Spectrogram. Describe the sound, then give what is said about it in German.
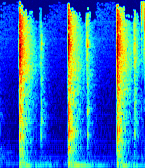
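Three crisp keyboard keystrokes typing the letters A, U and S to spell the word 'aus', evenly spaced about half a second apart, each a sharp click with a quick softer rebound, as if slowly typing a short word. “Okay, was schreibe ich jetzt?”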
